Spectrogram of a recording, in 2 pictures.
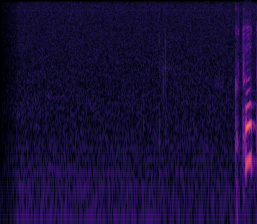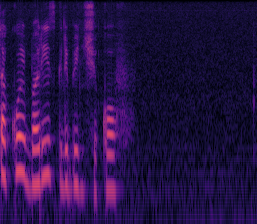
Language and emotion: Russian, positive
